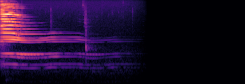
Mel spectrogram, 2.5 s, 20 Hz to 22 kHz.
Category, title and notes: Instrument samples > Percussion
Water Triangle Perc
Triangle dipped in a sauna bucket and hit :3
drip, drop, perc, percussion, triangle, water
